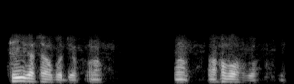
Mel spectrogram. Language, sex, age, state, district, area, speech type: Assamese, male, 30-45, Assam, Golaghat, urban, conversation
